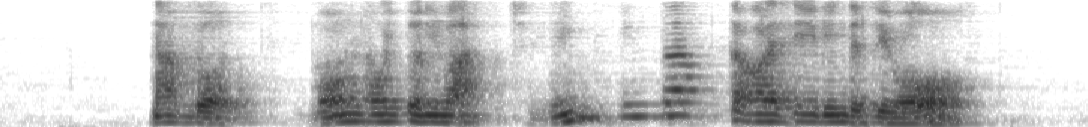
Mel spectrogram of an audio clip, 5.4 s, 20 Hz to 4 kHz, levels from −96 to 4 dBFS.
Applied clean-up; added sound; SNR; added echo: neural mask model DeepFilterNet 3.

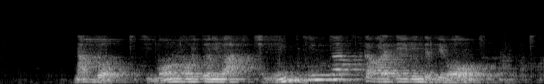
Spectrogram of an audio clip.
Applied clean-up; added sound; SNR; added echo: neural separator model SepFormer DNS4.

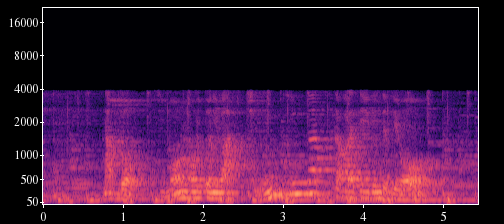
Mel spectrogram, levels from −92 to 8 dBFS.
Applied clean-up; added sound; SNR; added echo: none; Bass drum / Drum kit; 18 dB; reverberation time 1.0 s.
